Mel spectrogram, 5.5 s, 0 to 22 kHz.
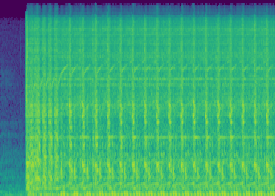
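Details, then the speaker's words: Bobcat T595 diesel skid steer, neglected and frozen, dead battery, remote start box, glow plugs used, primer bulb tight showing fuel. Cranking faster now, steady chuff about four per second with near-catches that never pick up: cold crank, no start. "She's trying to start. Oh, it's so close."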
